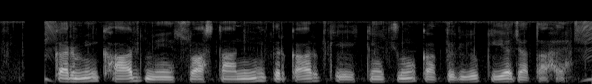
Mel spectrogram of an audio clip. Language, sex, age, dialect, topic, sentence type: Hindi, male, 18-24, Marwari Dhudhari, agriculture, statement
